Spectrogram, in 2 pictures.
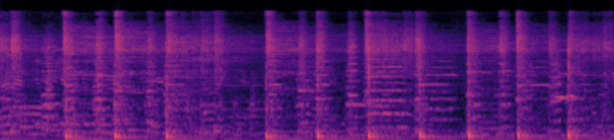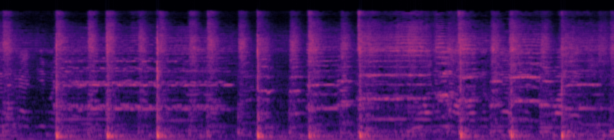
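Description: Marching police brass band playing: brass instruments hold sustained notes over a steady bass drum beat of about two strokes a second.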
